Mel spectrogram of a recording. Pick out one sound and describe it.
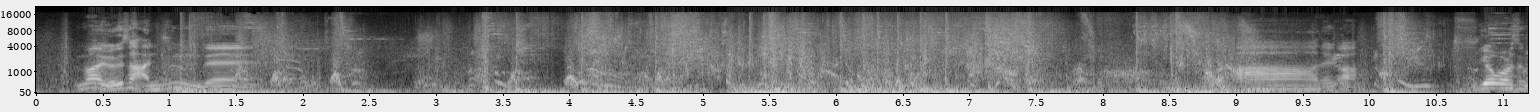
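Game combat sounds clash and thud with loud effects.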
